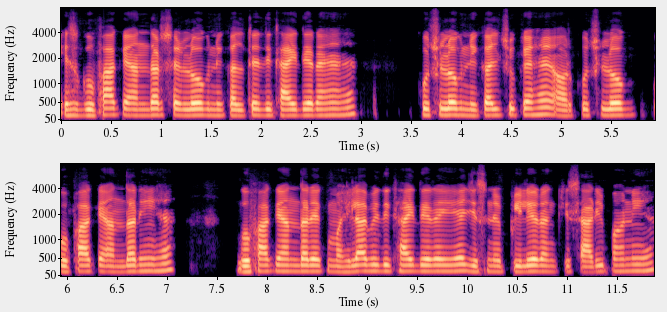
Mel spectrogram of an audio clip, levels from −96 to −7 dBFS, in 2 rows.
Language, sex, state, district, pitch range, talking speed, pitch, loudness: Hindi, male, Bihar, Saran, 155-165 Hz, 205 wpm, 160 Hz, -17 LUFS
